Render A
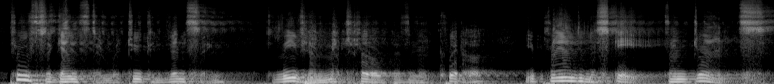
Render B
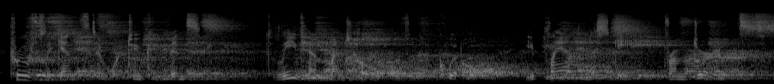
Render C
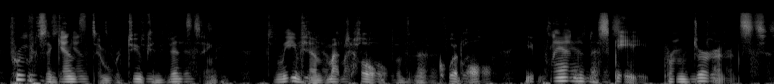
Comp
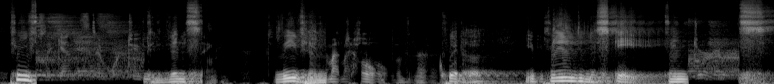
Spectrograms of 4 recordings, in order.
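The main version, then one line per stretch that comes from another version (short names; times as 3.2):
A
0.36–1.44 from B
2.02–2.76 from C
3.26–4.42 from C
6.88–7.39 from B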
